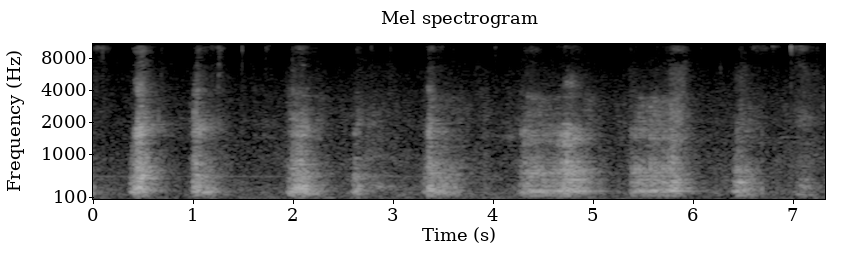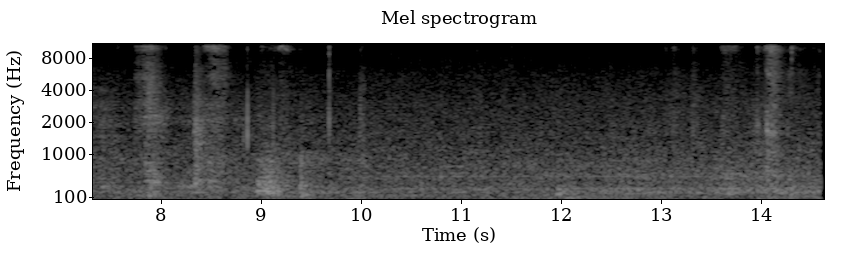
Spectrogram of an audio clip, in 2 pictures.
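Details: Ten-week-old French Bulldog puppy trying to reclaim its bed from an unimpressed cat indoors; a series of short rough growling and yapping bursts roughly every second for eight seconds, then quieter.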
